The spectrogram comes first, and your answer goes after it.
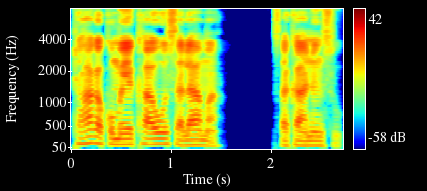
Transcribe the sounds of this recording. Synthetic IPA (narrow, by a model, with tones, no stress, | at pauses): ta˨ha˦ka˨kʷʊ˦ma˦jaː˦kaː˦woː˦sɐ˨laː˦maː˨ | sʼɐ˨kaː˦nɪ˦nsṵ˨ʔ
